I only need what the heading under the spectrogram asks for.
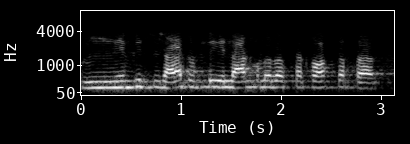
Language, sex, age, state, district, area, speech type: Marathi, male, 30-45, Maharashtra, Buldhana, rural, conversation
